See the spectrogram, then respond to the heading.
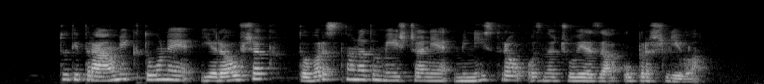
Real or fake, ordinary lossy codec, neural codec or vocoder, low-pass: real; none; none; 7.2 kHz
